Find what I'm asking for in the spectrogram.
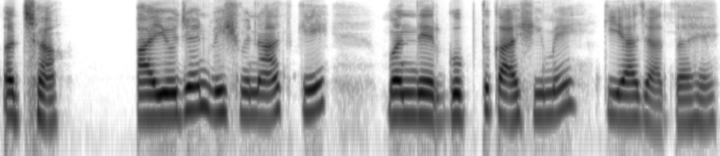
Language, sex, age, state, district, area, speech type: Hindi, female, 18-30, Madhya Pradesh, Jabalpur, urban, spontaneous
